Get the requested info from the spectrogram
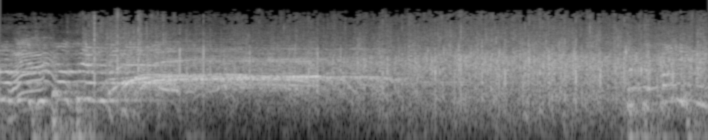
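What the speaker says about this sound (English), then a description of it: "Big round of applause for Kelsey, everybody!" Steady applause and cheering from a fan convention panel audience, loud and sustained, with whoops and voices in the crowd mixed in throughout.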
